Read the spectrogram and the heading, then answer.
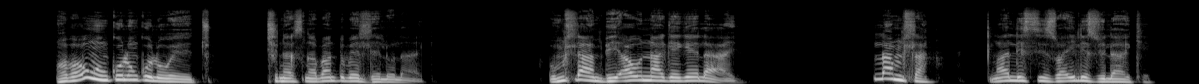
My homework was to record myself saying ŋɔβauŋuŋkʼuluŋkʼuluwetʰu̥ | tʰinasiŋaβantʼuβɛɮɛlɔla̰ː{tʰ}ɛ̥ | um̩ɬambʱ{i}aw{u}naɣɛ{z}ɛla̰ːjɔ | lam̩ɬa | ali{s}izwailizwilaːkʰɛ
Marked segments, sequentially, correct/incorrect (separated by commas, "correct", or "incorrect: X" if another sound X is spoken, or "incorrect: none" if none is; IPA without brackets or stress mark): incorrect: kʰ, correct, correct, incorrect: ɣ, correct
